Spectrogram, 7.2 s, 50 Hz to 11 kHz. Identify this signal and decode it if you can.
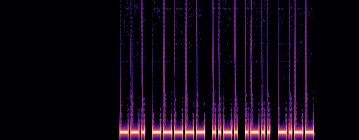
Morse code, heard as a keyed tone, about 23 wpm, 700 Hz. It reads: G0FLY
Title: DXCC-100 Call Signs - 5 Characters - Repeated 3x - 22wpm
